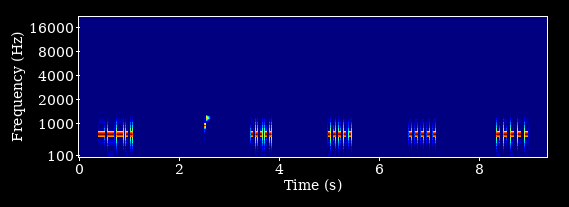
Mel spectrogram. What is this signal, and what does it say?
Morse code, heard as a keyed tone, about 23 wpm, spaced as for 7 wpm, 700 Hz. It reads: 8 5555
